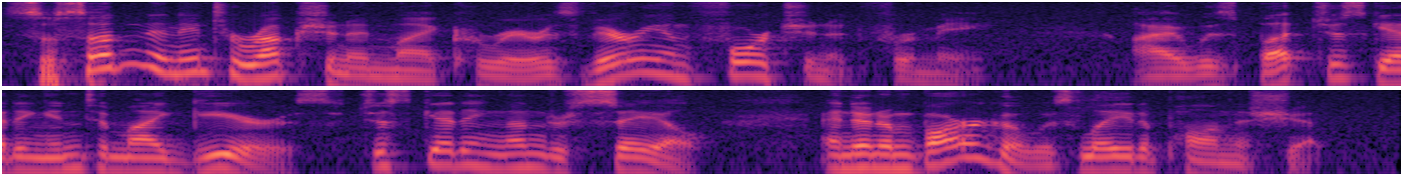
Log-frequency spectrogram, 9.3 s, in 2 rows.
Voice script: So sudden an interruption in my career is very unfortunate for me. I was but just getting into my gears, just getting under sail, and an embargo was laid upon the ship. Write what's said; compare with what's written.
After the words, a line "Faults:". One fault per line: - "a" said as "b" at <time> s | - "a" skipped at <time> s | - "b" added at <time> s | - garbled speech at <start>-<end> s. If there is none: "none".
So sudden an interruption in my career is very unfortunate for me. I was but just getting into my gears, just getting under sail, and an embargo was laid upon the ship.
Faults:
none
